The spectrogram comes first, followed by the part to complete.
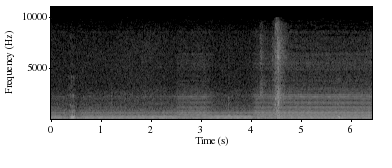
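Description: Guitar's lowest string sustained by an EBow, a steady tone rich in overtones, held in tune at F sharp (about 92.5 Hz) after a stepper motor has turned the tuning peg. Two brief soft noises sound over it, about half a second in and about four and a half seconds in.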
